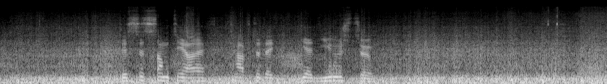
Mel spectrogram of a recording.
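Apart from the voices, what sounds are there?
strong wind blowing into microphone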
